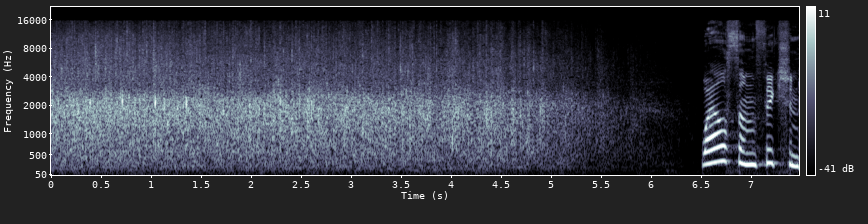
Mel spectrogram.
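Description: An audience applauds in a large hall, and the applause fades away.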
